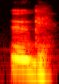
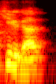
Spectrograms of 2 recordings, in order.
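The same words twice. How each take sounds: First: Hugues as one syllable, "oog"; French pronunciation. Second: Hugo said with an O ending; wrong name form. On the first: Correcting listeners on the French player's name, "Hugues" as one-syllable "oog". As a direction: say "Hugues" the French way, silent H and hard G. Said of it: "He's French". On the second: Correcting listeners on the French player's name, "Hugo" with an added O. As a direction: say "Hugo" in two syllables, ending in O. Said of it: "Not Hugo". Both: Shown as a demonstration.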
